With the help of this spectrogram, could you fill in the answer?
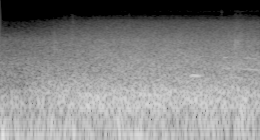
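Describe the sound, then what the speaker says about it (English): Choppy sea waves breaking on a pebble beach in Wales, a continuous close roar of surf with wind buffeting the microphone throughout. "Choppy sea."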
